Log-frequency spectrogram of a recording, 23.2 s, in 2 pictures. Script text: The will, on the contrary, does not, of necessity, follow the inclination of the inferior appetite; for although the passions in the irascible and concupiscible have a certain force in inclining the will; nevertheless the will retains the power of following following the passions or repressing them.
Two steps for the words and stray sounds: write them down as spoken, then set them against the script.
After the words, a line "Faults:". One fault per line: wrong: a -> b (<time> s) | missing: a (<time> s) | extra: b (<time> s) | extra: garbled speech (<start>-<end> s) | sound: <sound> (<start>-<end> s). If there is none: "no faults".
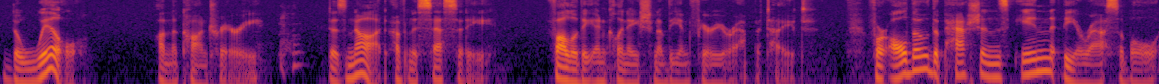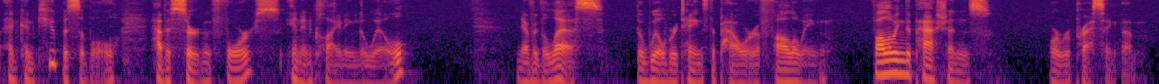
The will, on the contrary, does not, of necessity, follow the inclination of the inferior appetite; for although the passions in the irascible and concupiscible have a certain force in inclining the will; nevertheless the will retains the power of following following the passions or repressing them.
Faults:
sound: cough (2.8-3.1 s)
